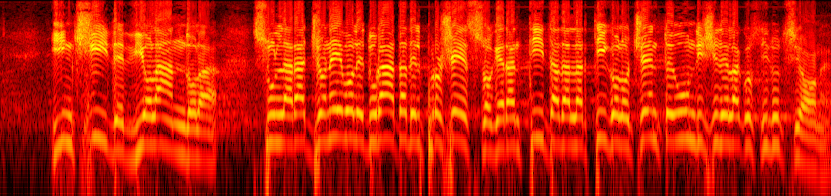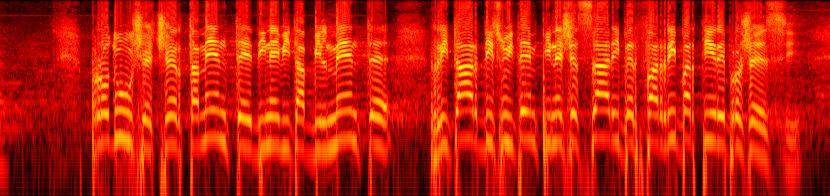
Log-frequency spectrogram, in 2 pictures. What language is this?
Italian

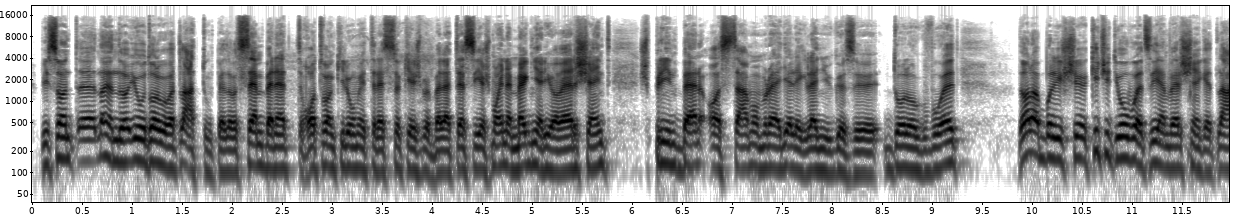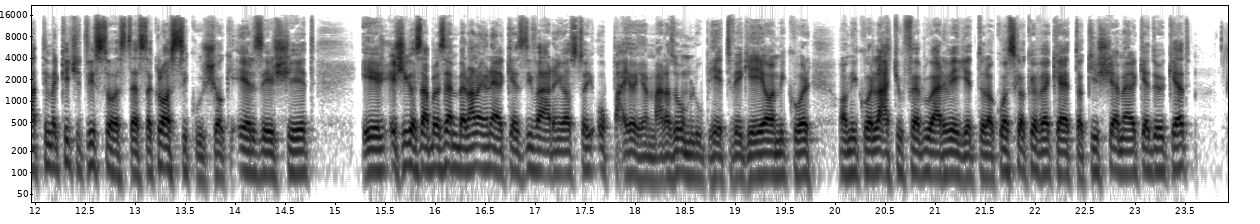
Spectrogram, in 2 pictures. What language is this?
Hungarian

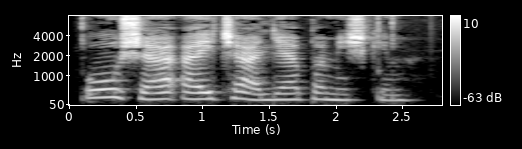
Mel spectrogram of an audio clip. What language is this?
Yanahuanca Pasco Quechua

